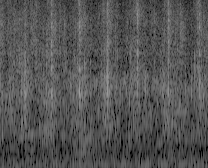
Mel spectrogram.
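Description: Soft, evenly spaced clicks, about three to four a second, marking out a tempo just before the band starts a tune, over a faint steady hum from the stage sound system.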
